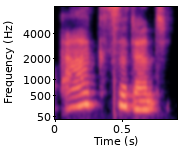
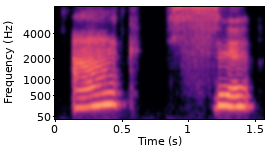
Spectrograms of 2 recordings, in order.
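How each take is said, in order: First: Said in the usual way. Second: "Accident" very slowly, broken into ac, si, dent; slow spelling-lesson "Accident", a gap between syllables. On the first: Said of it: "I'm gonna go syllable by syllable". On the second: Shown as a demonstration. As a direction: say "Accident" one syllable at a time, drawn out. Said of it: "I'm gonna go syllable by syllable here".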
